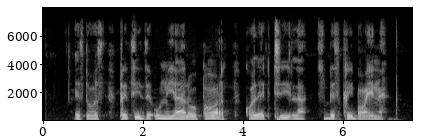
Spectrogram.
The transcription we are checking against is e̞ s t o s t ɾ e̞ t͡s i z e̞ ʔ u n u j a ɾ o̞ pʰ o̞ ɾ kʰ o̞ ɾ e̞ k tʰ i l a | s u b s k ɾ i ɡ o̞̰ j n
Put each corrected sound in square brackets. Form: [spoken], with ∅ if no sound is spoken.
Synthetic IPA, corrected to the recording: e̞ s t o s [p] ɾ e̞ t͡s i z e̞ ʔ u n u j a ɾ o̞ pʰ o̞ ɾ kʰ o̞ [l] e̞ k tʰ i l a | s u b s k ɾ i [b] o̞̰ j n

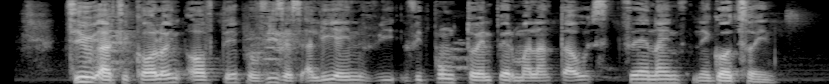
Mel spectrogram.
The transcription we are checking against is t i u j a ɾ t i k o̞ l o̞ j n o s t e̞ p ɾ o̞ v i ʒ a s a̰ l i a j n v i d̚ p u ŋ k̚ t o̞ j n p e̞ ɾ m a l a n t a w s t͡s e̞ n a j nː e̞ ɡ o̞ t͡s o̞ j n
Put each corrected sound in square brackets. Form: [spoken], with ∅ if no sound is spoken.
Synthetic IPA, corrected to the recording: t i u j a ɾ t i k o̞ l o̞ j n o [f] t e̞ p ɾ o̞ v i [z] a s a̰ l i a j n v i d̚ p u ŋ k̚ t o̞ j n p e̞ ɾ m a l a n t a w s t͡s e̞ n a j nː e̞ ɡ o̞ t͡s o̞ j n

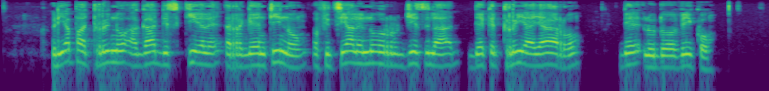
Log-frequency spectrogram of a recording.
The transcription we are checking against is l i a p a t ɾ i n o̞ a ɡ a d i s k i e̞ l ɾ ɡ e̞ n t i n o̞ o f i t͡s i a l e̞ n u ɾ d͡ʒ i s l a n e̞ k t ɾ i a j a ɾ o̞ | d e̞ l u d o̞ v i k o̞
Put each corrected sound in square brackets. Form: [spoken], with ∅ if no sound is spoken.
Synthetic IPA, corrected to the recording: l i a p a t ɾ i n o̞ a ɡ a d i s k i e̞ l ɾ ɡ e̞ n t i n o̞ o f i t͡s i a l e̞ n u ɾ d͡ʒ i s l a [d] e̞ k t ɾ i a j a ɾ o̞ | d e̞ l u d o̞ v i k o̞

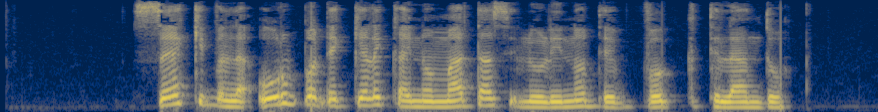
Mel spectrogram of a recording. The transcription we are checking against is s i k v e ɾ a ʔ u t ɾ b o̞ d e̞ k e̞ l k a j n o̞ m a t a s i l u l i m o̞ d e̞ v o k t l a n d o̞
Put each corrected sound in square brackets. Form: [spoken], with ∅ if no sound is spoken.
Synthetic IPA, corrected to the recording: s [e] k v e [l] a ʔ u [∅] ɾ b o̞ d e̞ k e̞ l k a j n o̞ m a t a s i l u l i [n] o̞ d e̞ v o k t l a n d o̞

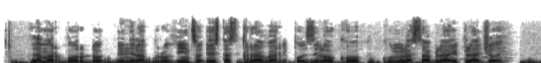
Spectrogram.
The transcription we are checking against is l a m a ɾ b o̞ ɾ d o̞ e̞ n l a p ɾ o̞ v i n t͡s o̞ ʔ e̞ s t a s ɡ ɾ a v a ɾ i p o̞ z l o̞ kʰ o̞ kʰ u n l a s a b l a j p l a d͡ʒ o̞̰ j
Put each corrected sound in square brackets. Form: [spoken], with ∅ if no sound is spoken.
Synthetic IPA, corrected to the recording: l a m a ɾ b o̞ ɾ d o̞ e̞ n l a p ɾ o̞ v i n t͡s o̞ ʔ e̞ s t a s ɡ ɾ a v a ɾ i p o̞ z l o̞ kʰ o̞ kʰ u n l a s a b l a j p l a d͡ʒ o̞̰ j

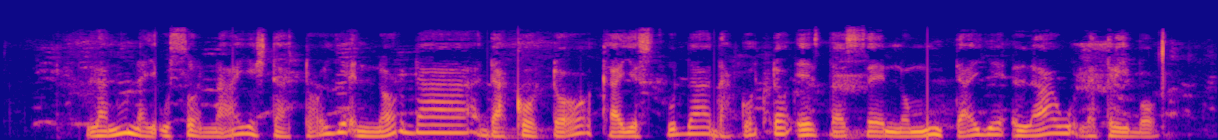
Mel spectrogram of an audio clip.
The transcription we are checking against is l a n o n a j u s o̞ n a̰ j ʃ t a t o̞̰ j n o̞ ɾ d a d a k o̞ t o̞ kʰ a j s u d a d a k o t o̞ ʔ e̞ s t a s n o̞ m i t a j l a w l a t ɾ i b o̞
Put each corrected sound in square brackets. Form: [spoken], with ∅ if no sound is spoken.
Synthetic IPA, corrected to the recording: l a n [u] n a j u s o̞ n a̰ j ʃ t a t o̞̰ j n o̞ ɾ d a d a k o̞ t o̞ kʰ a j s u d a d a k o t o̞ ʔ e̞ s t a s n o̞ m i t a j l a w l a t ɾ i b o̞

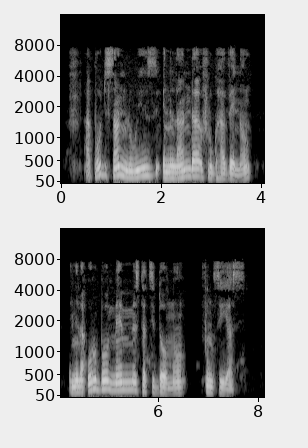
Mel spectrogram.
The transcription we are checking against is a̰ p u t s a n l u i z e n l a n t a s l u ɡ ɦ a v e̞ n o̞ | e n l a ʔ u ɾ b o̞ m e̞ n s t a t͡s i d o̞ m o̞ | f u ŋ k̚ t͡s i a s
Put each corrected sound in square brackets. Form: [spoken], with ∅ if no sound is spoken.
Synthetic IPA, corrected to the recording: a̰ p u [d] s a n l u i z e n l a n [d] a [f] l u ɡ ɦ a v e̞ n o̞ | e n l a ʔ u ɾ b o̞ m e̞ [m] s t a t͡s i d o̞ m o̞ | f u ŋ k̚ t͡s i a s

